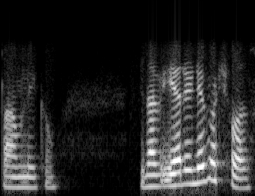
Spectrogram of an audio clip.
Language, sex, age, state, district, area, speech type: Kashmiri, male, 45-60, Jammu and Kashmir, Shopian, urban, conversation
